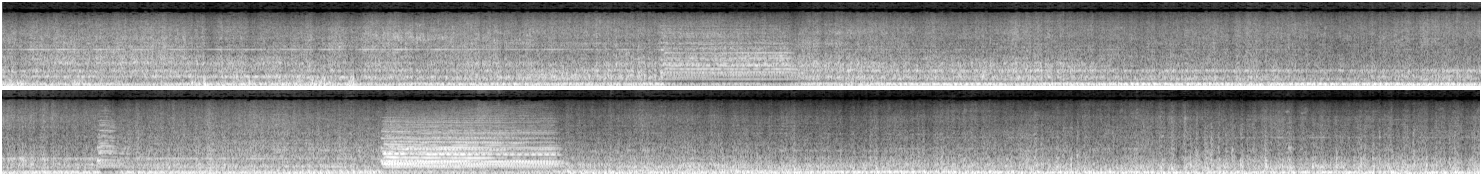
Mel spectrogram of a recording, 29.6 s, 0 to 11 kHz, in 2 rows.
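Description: Freight train approaching behind diesel locomotives with a steady low engine rumble, sounding its horn twice: a short blast about 7 s in and a longer, louder one about 19 s in for the crossing. The lead units then pass and the freight cars roll by with a clickety-clack of wheels over the rail joints.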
